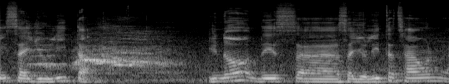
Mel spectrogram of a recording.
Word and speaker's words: Sayulita: The correct one is Sayulita.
